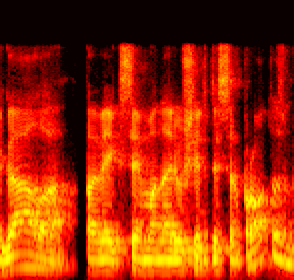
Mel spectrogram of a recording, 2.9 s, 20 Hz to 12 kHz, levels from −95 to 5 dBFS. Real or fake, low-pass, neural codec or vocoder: real; 7.2 kHz; none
